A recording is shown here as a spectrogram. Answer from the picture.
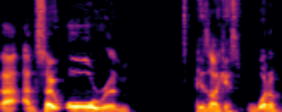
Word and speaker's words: AOREN: And so Auron is, I guess, one of my foundation ones, and it's a mnemonic. And it's spelt a bit weird.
